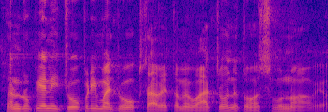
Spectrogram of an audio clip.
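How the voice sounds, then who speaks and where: A man with a Kathiawadi Gujarati accent doing live comic storytelling on stage for a seated audience, swinging between loud punchlines and hushed asides. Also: mid-range voice, normal speed, gravelly. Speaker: stage comedian.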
